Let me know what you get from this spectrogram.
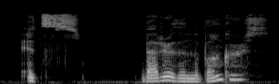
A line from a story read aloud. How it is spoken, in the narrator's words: said softly, his tone more hopeful than certain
